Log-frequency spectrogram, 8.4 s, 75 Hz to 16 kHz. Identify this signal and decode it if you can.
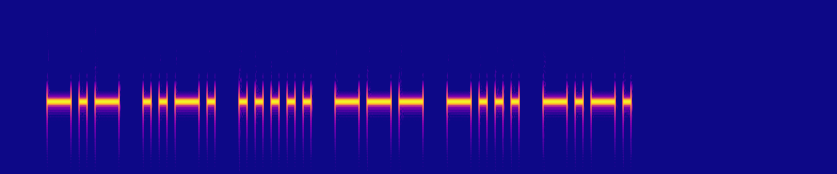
Morse code, heard as a keyed tone, about 15 wpm, 700 Hz. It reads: KF5OBC
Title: USA Call Signs - 6 Characters - Repeated 2x - 15wpm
